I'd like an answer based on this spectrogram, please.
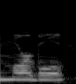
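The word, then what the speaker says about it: Morrible: Madam Marble, it rhymes with horrible.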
